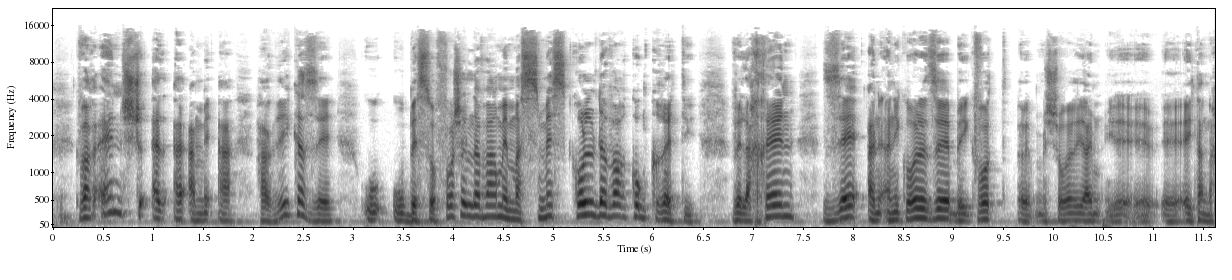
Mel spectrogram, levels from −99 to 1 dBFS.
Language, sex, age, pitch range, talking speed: Hebrew, male, 50-69, 120-170 Hz, 115 wpm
